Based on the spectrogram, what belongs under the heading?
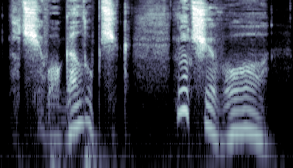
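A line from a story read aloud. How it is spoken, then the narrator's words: Whispered. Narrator (Russian): прошептала она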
